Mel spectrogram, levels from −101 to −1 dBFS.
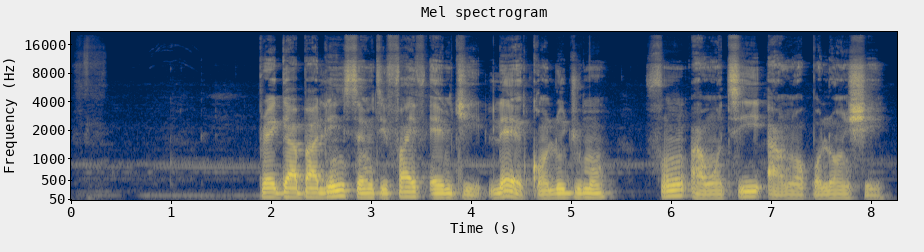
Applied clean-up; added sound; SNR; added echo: none; none; none; none.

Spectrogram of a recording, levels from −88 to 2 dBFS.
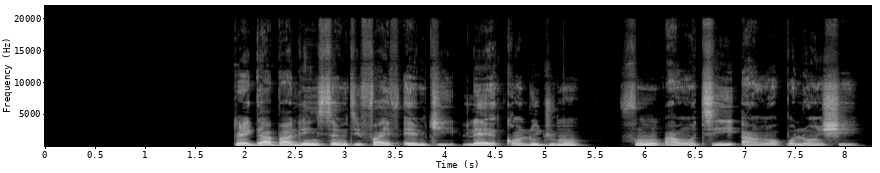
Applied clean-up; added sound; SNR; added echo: neural mask model DeepFilterNet 3.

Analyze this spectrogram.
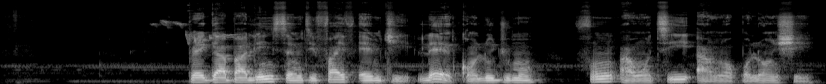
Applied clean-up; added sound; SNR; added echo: none; Bird; 17 dB; none.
